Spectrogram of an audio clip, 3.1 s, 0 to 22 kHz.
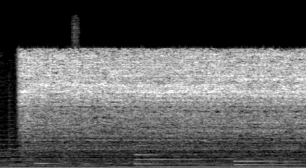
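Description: An airbrush sprays VMS Varnish HD onto a scale model through a 0.4 nozzle at 20 to 30 psi, giving a steady, close, continuous hiss over a low compressor hum that shifts pitch a few times.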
